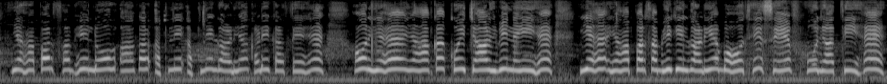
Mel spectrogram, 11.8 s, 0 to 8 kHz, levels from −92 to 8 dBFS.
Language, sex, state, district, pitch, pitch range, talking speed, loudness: Hindi, female, Uttar Pradesh, Jyotiba Phule Nagar, 375 Hz, 360-395 Hz, 155 wpm, -30 LUFS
